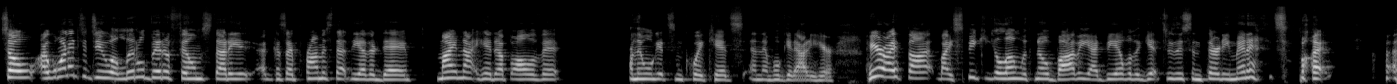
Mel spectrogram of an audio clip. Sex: female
